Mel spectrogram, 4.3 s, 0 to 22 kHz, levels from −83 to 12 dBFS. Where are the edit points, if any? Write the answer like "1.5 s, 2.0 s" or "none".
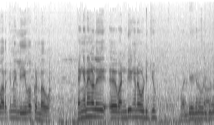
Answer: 1.4 s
